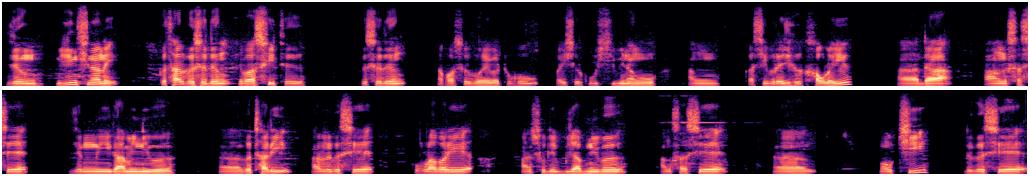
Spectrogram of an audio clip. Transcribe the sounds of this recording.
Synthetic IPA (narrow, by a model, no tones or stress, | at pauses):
zɯŋmiziŋsinanɯj | ɡ̥ɯtʰaɾɡɯsɯdɯŋebasɯjtʰɯ | ɡ̥ɯsɯdɯŋ | napʰasɯbɯɾajbatʰukʰɯwbajsɯɾkʰuwsibinaŋu | aŋ | ɡ̥asibɯɾajzikʰɯkʰawlajɯ | daː | ŋsase | zɯŋniɡaminiβɯ | ɡɯtʰaɾi | aɾɯlɯɡɯse | ɡ̥ɔk̚labaɾi | aŋsulik̚bijab̚nibɯ | aŋsase | mawtʰi | dɯɡɯse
